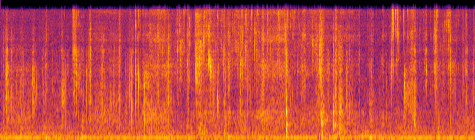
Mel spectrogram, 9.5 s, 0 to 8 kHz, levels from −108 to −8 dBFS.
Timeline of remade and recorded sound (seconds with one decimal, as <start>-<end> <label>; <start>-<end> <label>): 0.0-1.0 recorded; 1.0-1.7 remade; 1.7-3.4 recorded; 3.4-5.4 remade; 5.4-6.3 recorded; 6.3-8.0 remade; 8.0-9.5 recorded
